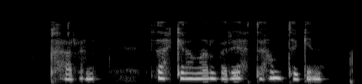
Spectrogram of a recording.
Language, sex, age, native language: Icelandic, female, 15, Icelandic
